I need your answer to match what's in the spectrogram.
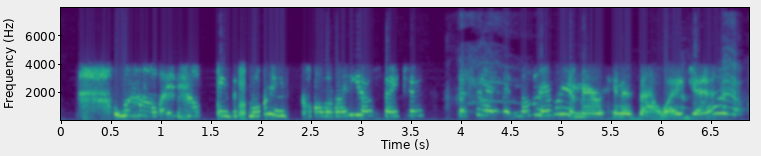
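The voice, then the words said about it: Noticeable American accent. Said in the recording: “has your accent helped or hindered you?”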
